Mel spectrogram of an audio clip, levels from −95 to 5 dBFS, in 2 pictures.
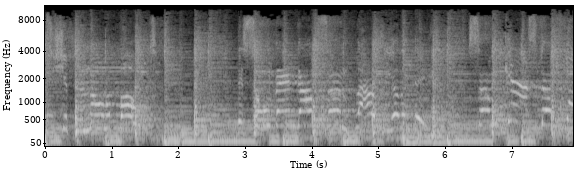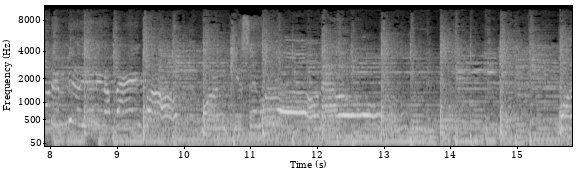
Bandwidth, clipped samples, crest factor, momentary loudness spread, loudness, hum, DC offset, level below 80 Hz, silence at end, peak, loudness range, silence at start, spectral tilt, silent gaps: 10.5 kHz; under 0.1%; 16 dB; 6 LU; -19 LUFS; none; under 0.1%; -30 dBFS; 0 s; -2 dBFS; 3 LU; 0 s; -4.5 dB/octave; none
